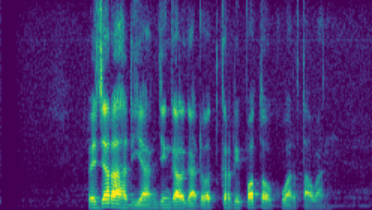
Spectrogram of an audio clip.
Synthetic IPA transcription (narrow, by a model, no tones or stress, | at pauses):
red͡ʒaɾaɦadiand͡ʒəŋɡalɡadɔt̪̚kɨrdipɔt̪ɔkəwart̪awan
